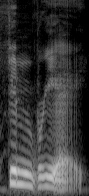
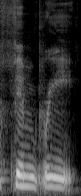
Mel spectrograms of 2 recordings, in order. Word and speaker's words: fimbriae: They're called fimbriae or fimbrii, depending on how you say it.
